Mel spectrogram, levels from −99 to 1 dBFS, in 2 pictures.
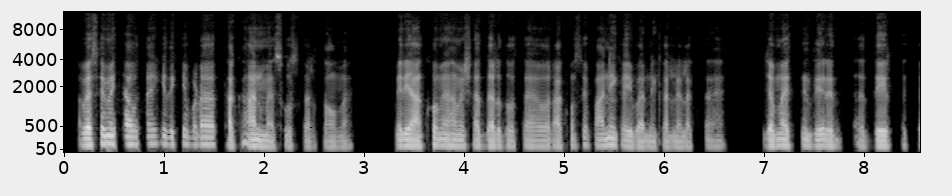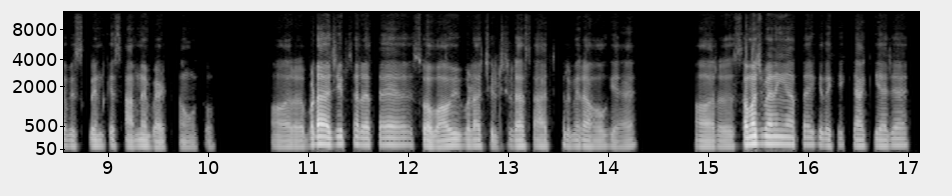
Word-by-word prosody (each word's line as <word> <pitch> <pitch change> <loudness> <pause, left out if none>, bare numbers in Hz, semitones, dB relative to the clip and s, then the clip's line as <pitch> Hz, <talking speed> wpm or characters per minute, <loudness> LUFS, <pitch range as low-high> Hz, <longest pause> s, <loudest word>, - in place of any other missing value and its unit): अब 115 - +1
ऐसे 120 +6 +5
में 145 0 +6
क्या 135 -1 +2
होता 130 +1 -5
है 140 - -4
कि 145 - -4
देखिए 130 +2 -6
बड़ा 125 +1 +1
थकान 105 +2 +2
महसूस 95 0 -6
करता 90 -1 -12
हूँ 90 0 -8
मैं, 90 +1 -12 0.4
मेरी 105 +1 +3
आँखों 105 +3 +1
में 110 - 0
हमेशा 105 0 -2
दर्द 100 0 -2
होता 100 +1 -8
है 95 0 -5
और 95 0 -5
आँखों 95 +3 -6
से 120 +4 -10
पानी 110 +3 -1
कई 100 -3 -1
बार 90 -1 -2
निकलने 90 0 -7
लगता 95 +2 -11
है। 95 - -13 0.4
जब 105 -1 +2
मैं 110 - +2
इतनी 105 +1 -4
देर 105 0 +1
अ, 100 -1 -8
देर 100 +2 +2
तक - - -21
जब 100 - -5
स्क्रीन 100 +1 -4
के 110 +2 -7
सामने 100 0 -2
बैठता 90 -1 -5
हूँ 90 0 -9
तो 95 -1 -16 0.7
और 95 0 -2
बड़ा 130 +8 +8
अजीब-सा 135 +2 +2
रहता 120 0 0
है, 125 0 +1
स्वभाव 100 -2 +3
भी 110 - +3
बड़ा 105 0 -1
चिड़चिड़ा-सा 100 +2 -4
आजकल 100 +1 -9
मेरा 100 0 -2
हो 95 +1 -5
गया 95 -2 -9
है 100 +2 -8 0.6
और 95 0 -2
समझ 130 +7 +9
में 140 -1 +7
नहीं 140 -1 +5
आता 130 0 -2
है 125 - -3
कि 120 - -5
देखिए 110 +2 -6
क्या 105 -1 -1
किया 105 -1 -4
जाए 115 +1 -4
105 Hz, 240 wpm, -25 LUFS, 95-115 Hz, 0.7 s, समझ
